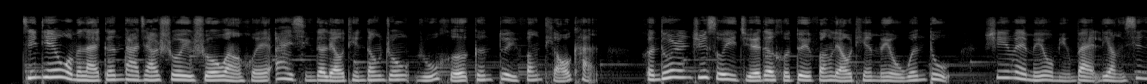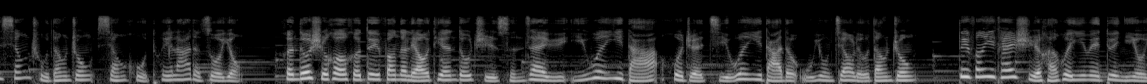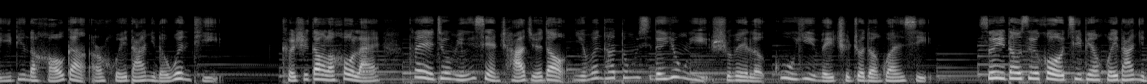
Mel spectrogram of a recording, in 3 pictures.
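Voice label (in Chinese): 女自媒体, 感情知性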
